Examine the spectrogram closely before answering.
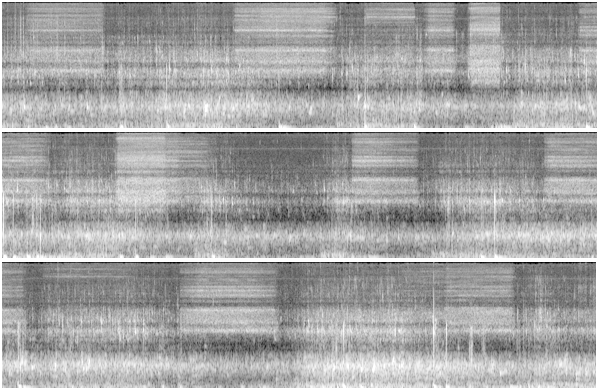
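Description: Scuba diver breathing through a demand regulator underwater: a hiss on each inhale alternates with the bubbling of exhaled air leaving the exhaust valve, in a slow repeating cycle, with the longest bubbling spell near the end.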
